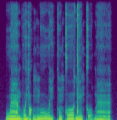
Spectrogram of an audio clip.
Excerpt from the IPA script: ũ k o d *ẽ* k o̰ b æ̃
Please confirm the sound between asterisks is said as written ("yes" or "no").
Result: yes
